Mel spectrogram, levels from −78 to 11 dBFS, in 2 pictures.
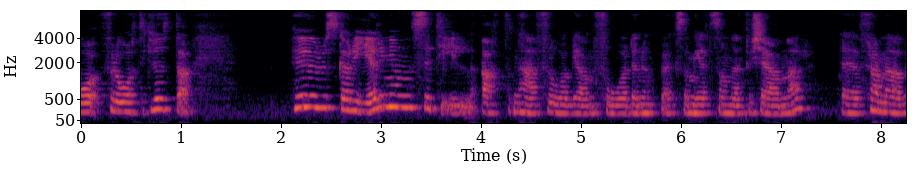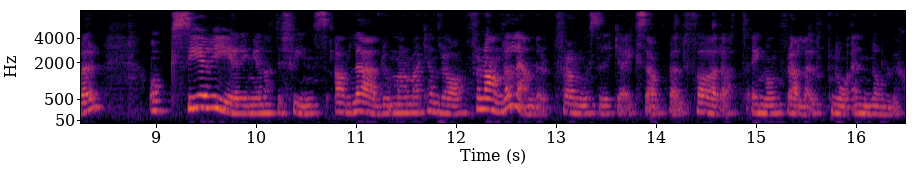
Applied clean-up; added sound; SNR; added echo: none; none; none; reverberation time 0.2 s.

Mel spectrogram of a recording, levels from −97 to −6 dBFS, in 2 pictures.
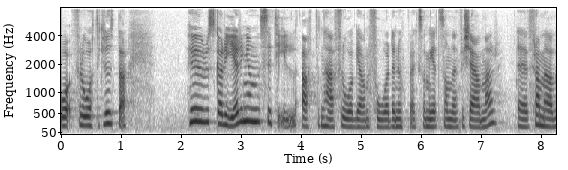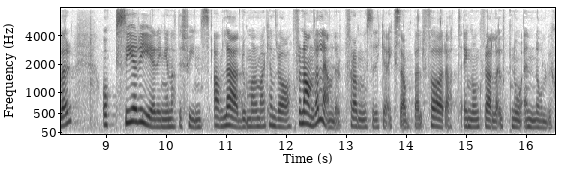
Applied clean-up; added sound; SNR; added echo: none; none; none; none.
